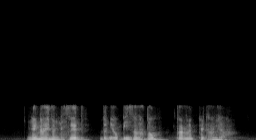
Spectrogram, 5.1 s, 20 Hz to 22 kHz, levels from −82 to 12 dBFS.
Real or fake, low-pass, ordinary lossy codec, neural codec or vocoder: fake; 5.4 kHz; none; autoencoder, 22.05 kHz, a latent of 192 numbers a frame, VITS, trained on one speaker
